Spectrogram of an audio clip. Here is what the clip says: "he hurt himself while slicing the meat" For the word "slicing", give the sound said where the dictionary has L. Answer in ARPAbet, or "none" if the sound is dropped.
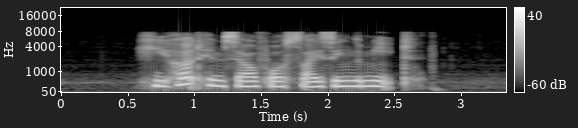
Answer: none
